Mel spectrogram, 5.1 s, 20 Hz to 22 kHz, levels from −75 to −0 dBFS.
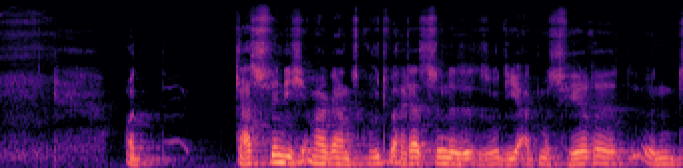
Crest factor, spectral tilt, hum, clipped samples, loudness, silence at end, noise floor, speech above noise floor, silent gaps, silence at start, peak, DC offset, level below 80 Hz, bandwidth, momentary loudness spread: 18 dB; -6.5 dB/octave; none; under 0.1%; -22 LUFS; 0 s; -50 dBFS; 29 dB; none; 0.05 s; -6 dBFS; under 0.1%; -62 dBFS; 19 kHz; 18 LU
